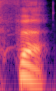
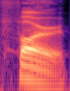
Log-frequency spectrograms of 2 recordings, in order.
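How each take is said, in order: First: The vowel sounds like the 'u' in 'duh'. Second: The vowel sounds like the 'o' in 'go'. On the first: The speaker calls it right. "apparently the correct way to say it is pho" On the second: The speaker calls it wrong. "I go around calling it faux"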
